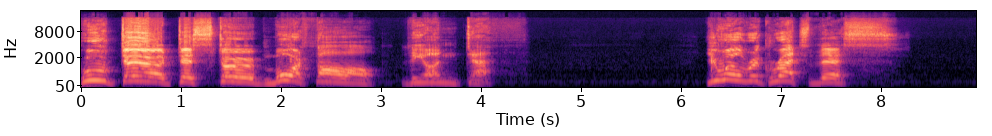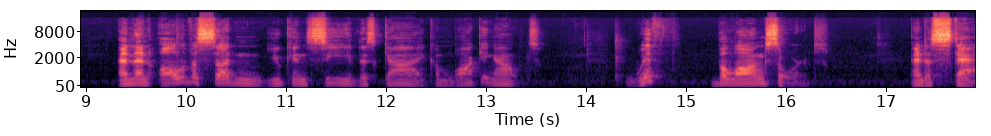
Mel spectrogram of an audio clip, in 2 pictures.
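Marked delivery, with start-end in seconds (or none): 0.0-8.2 thunderous, very loud, slow booming villain voice. A game master voicing a figure calling out from a cave, booming Morthal voice. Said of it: "a booming voice coming from the cave".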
